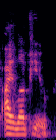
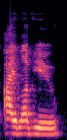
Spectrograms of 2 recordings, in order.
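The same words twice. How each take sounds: First: "I love you" softer and lower, romantic. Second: Said in the usual way. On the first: Shown as a demonstration. To friends, contrasting romantic I love you, tender. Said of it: "than a romantic". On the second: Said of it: "a saying".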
